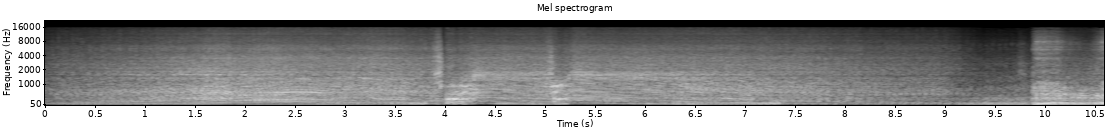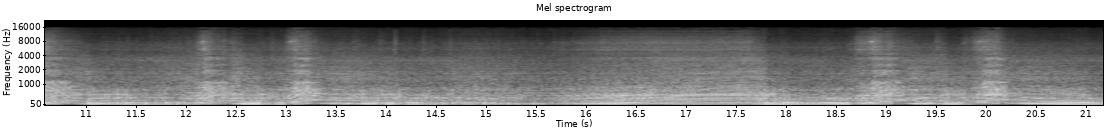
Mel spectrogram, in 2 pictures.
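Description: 2015 Cadillac Escalade's 6.2-litre V8 free-revving while parked, its pitch rising and falling several times. About ten seconds in, the sound turns louder and closer at the exhaust tips, with a run of quick throttle blips and one longer rev.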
